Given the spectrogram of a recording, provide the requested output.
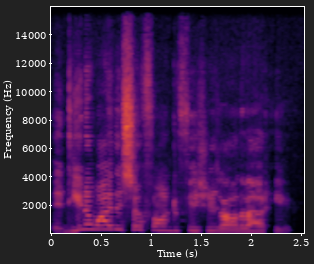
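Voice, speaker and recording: A man's voice: very high-pitched, fast, vocal fry, a bit bright, pitched above the performer's own voice, full character voice. A man voicing a polite, anxious young girl who speaks earnestly and hesitantly in a storybook reading. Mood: curious.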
